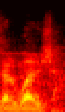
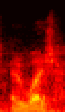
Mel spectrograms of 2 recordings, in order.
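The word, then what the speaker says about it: الوجه: The word for the face in Arabic is al-wajh, al-wajh, al-wajh. In Spanish, la cara, al-wajh. And the reason I like this word is because it ends with a soft H.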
